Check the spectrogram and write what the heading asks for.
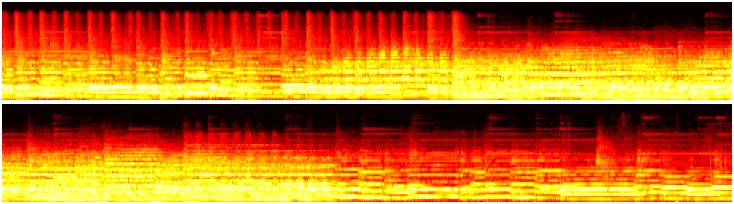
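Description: A school wind ensemble playing: brass and woodwinds holding chords over a low bass line, with a steady percussion beat that stops about nine seconds in.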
